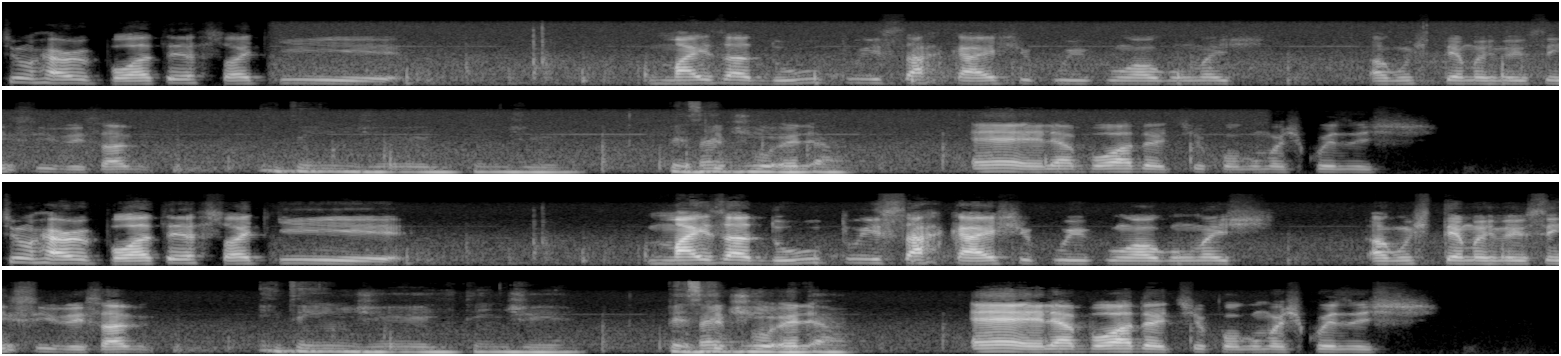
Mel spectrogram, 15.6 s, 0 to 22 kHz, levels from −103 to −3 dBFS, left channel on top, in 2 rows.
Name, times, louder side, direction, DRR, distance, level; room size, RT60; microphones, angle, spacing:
voice 1, 0.0-2.0 3.2-6.3 6.8-8.5 11.5-11.9 12.6-14.9, right 7 dB, 40° right, 0.3 m, -30 dB
Fireworks, 1.3-14.1, left 4 dB, 65° left, 0.7 m, -54 dB
voice 2, 9.1-10.7 11.1-12.0, right 3 dB, 60° right, 0.9 m, -37 dB
head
